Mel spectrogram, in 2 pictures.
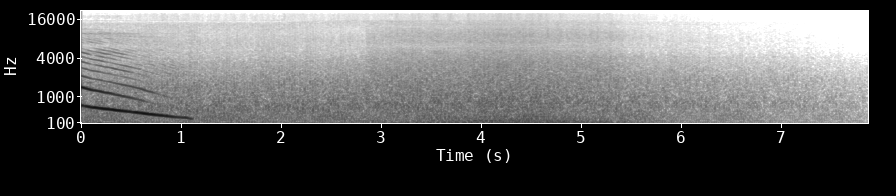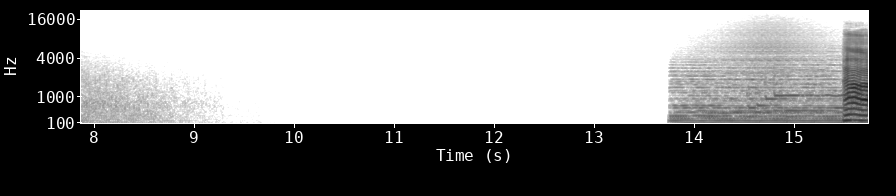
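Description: A propeller airplane drones loudly through a Pokémon White 2 cutscene, its engine tone sweeping and fading away to silence before a short burst of game music returns at the end.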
